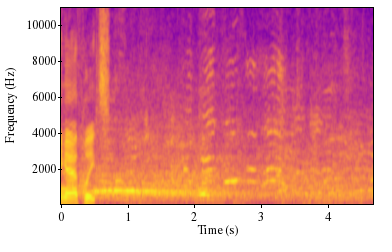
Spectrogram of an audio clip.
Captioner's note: audience cheering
